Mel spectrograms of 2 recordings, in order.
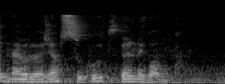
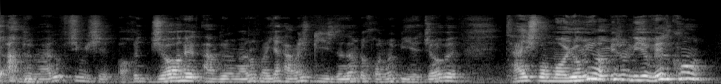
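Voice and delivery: mocking scoffer; 3 semitones higher, 10 dB louder than usual.

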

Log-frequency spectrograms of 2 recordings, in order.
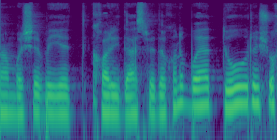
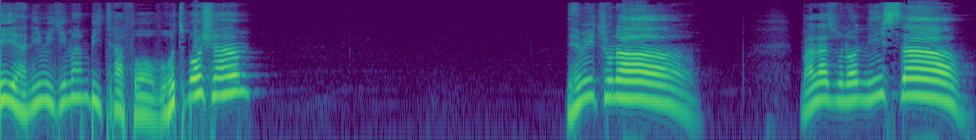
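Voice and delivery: loud, higher protesting voice; indignant complainer; 7 semitones higher, 10 dB louder, slower than usual. Retold or imitated. Preacher voicing complainer's loud indignant protest. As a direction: play the offended complainer, drawn out. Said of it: "میگه".

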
